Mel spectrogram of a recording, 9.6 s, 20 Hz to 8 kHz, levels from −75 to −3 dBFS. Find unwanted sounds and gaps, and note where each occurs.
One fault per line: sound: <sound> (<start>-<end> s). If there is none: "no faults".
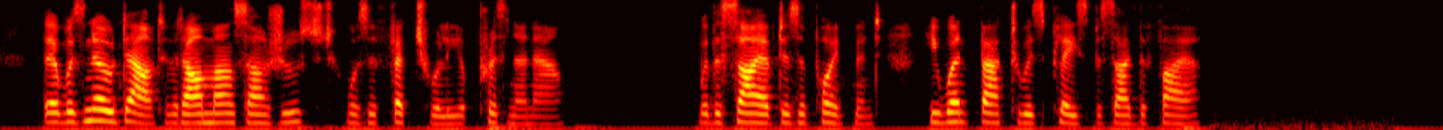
no faults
